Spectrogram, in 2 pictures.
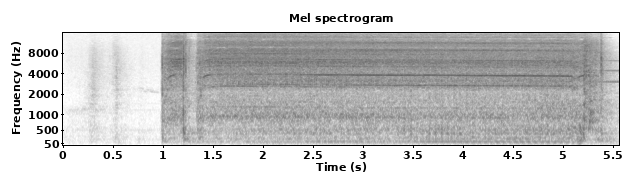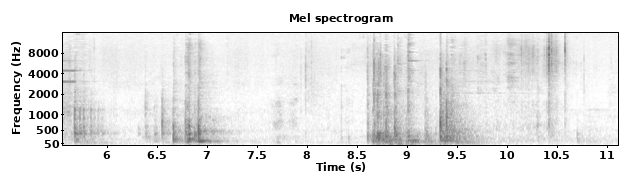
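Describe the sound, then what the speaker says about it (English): A power drill whines loudly and steadily for about four seconds drilling a hole while fitting a water tank to a Land Rover Defender, then stops, followed by a few clunks and shuffling handling noises. "Anyway, drill a hole."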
